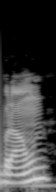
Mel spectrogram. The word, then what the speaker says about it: brown: Okay, अब यहाँ पर लिखा है BROWN, तो इसे पढ़ेंगे हम लोग ब्राउन। ठीक है, OW का उच्चारण यहाँ पर आउ हो रहा है।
